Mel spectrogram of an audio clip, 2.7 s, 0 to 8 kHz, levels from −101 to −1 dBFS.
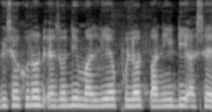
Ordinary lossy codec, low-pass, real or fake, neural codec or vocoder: none; none; real; none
